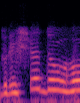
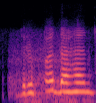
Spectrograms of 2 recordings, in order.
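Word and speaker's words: दृषद: இங்க தாரு திருஷதோஹோ இருக்கு, நீங்க வந்து திரிபதஹன்னு சொன்ன இல்லையா? திருஷதான். திருஷத அப்படின்னா கல்லு. ஓ, நான் திரிபதஹ சொன்னேனா? Maybe I pronounce it wrong. So திருஷத.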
